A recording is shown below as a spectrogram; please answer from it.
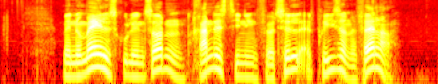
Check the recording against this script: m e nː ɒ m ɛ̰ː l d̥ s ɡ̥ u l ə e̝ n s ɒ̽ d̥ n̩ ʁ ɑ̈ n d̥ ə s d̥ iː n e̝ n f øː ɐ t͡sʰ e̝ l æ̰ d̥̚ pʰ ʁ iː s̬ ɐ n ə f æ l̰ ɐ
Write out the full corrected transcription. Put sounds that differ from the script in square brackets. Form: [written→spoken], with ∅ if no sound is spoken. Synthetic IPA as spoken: m e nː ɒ m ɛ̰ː l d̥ s ɡ̥ u l ə e̝ n s ɒ̽ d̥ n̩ ʁ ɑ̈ n d̥ ə s d̥ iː n e̝ [n→ŋ] f øː ɐ t͡sʰ e̝ l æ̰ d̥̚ pʰ ʁ iː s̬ ɐ n ə f æ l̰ ɐ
